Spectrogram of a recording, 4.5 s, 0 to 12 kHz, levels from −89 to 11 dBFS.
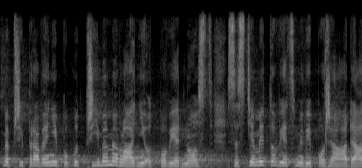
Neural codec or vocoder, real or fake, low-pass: vocoder, 44.1 kHz, 128 mel bands every 512 samples, BigVGAN v2; fake; 10.8 kHz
